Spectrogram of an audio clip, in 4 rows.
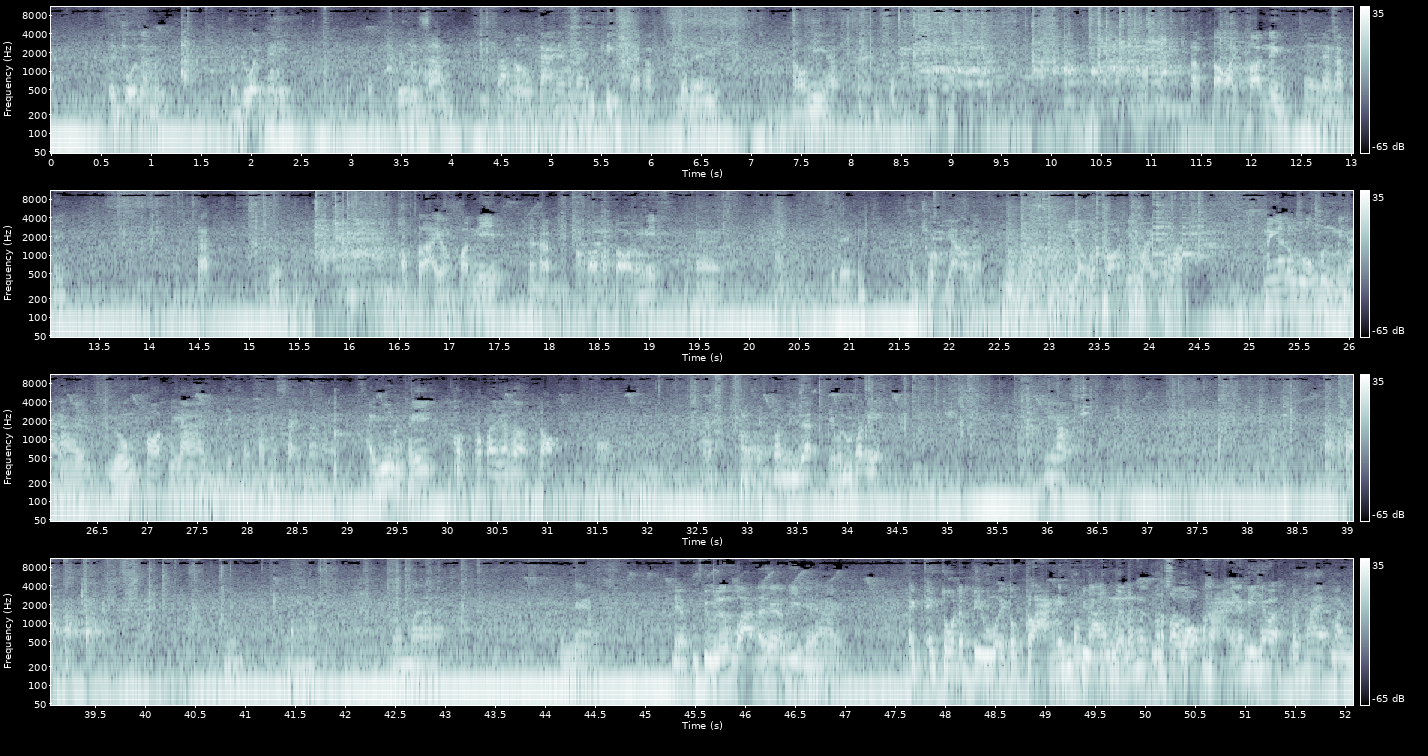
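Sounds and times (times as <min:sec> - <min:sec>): sheet metal scraping and clattering: 0:03.3 - 0:12.1, 0:15.0 - 0:16.7, 0:21.8 - 0:26.0.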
